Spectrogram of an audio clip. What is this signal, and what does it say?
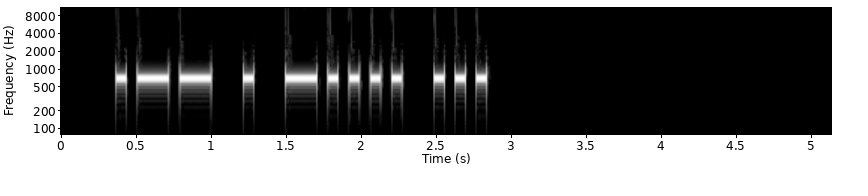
Morse code, heard as a keyed tone, about 17 wpm, 700 Hz. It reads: WE6S
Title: USA Call Signs - 4 Characters - Repeated 3x - 17wpm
